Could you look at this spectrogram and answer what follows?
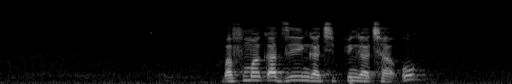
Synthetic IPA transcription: bafumakʼad͡ziŋɡat͡ʃʰipʼiŋɡat͡ʃʰaʔu

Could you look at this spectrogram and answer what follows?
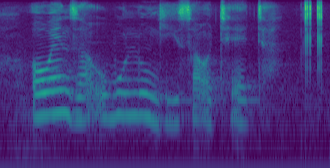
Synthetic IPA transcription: ɔwɛnd͡zʱaʔṵɓuluŋʱisa̰ɔ̰tʰɛːtʰḁ

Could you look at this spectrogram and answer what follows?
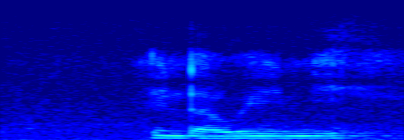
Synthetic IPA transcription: ɛndʱaweːni

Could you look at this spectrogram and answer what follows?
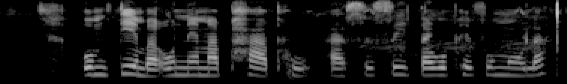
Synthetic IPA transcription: um̩tʼimbʱaʔunɛmapʰapʰuasisitʼak̬upʰefumuːla

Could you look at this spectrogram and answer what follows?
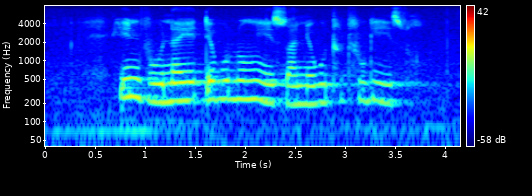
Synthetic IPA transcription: iɱvʱunajɛtʼeɓuluŋiswanek̬utʰutʰuk̬iːswḁ

